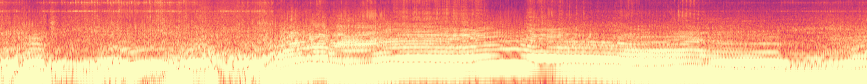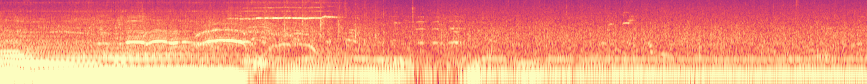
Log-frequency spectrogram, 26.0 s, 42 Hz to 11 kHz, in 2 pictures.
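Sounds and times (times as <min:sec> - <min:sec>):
engine revving hard: 0:00.0 - 0:19.1.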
